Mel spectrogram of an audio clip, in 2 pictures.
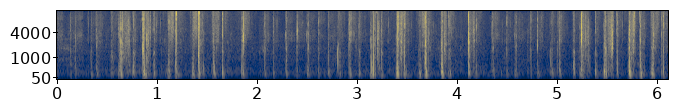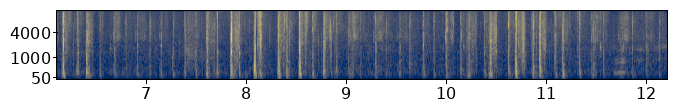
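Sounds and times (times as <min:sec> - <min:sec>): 
hands tapping on the upper chest: 0:00.0 - 0:12.2.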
